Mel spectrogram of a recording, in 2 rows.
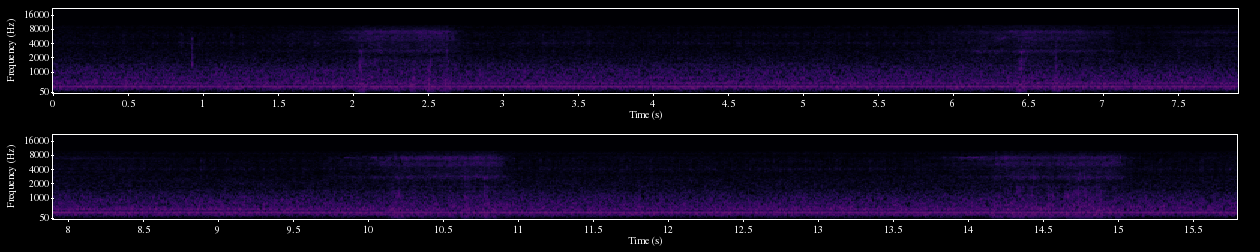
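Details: Soft, breathy snores about every four seconds, roughly 15 a minute, over a steady fan-like hum; snoring.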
